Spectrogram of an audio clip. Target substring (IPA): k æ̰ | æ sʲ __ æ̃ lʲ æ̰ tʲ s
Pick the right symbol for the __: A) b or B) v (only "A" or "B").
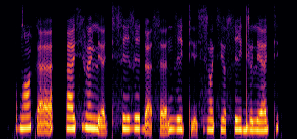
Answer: B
